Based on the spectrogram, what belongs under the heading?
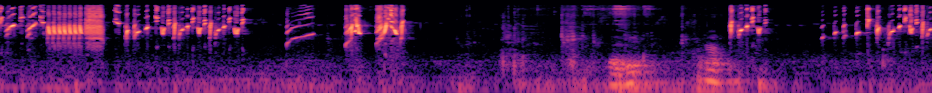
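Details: A pair of goldfinches in lively song: dense bursts of high twittering and buzzy trills, rising whistled slurs, brief pauses, a short patch of low human speech in the middle, then more rapid chirping.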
